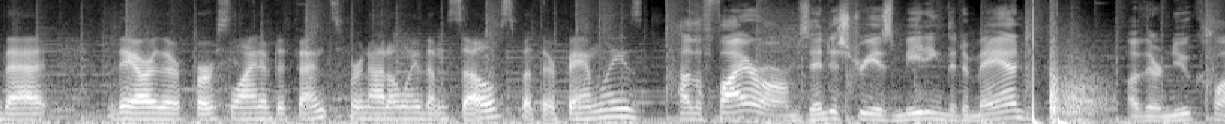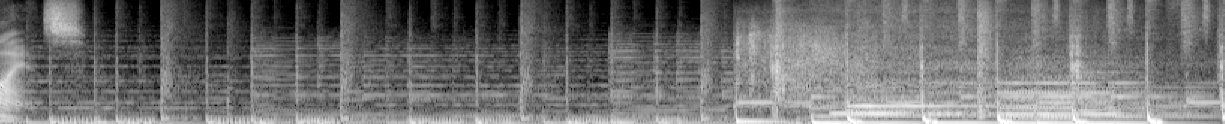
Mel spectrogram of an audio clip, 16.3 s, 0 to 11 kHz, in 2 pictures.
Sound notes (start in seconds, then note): 6.8 gun firing; 8.9 compelling music; 12.8 gentle upbeat music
